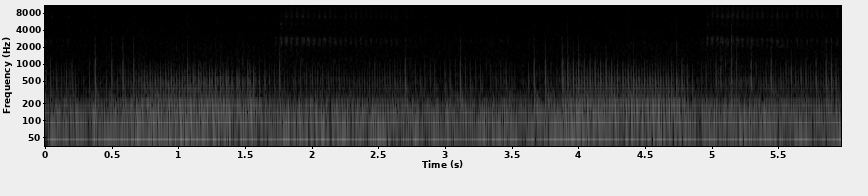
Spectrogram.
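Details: Happy, relaxed domestic cat purring: a continuous low rumbling throb, steady and even, with soft breathy swells between inhale and exhale phases roughly every three seconds.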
